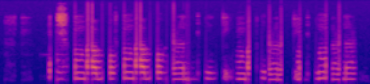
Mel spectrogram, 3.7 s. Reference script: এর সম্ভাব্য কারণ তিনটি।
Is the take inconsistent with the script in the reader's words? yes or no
yes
